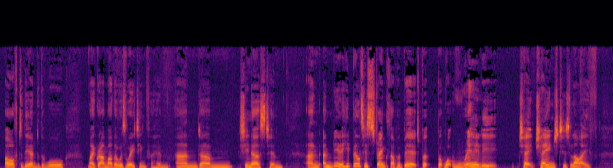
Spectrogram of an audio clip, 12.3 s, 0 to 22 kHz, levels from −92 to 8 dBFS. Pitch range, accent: 175-210 Hz, British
